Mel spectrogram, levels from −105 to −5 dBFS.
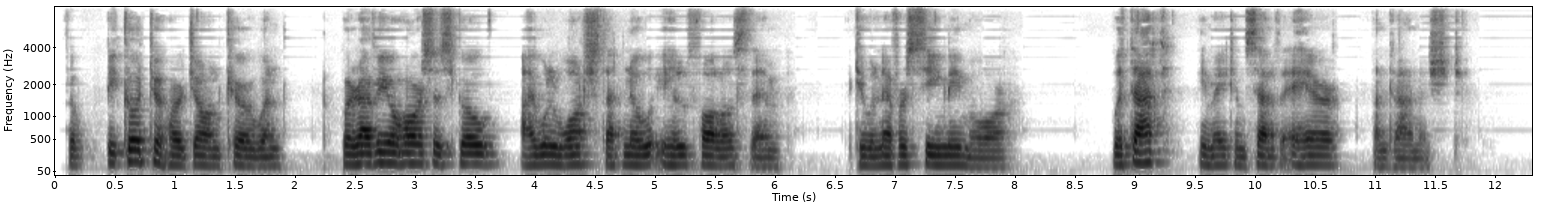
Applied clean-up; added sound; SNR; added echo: neural mask model DeepFilterNet 3.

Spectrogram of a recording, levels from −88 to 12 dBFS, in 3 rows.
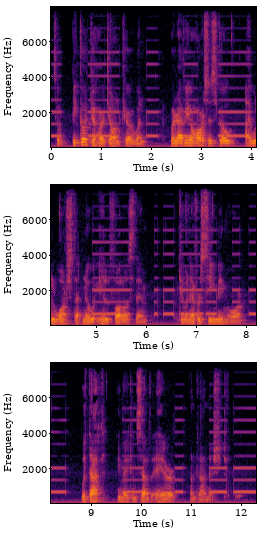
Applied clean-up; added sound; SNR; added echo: none; Alarm; 13 dB; none.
